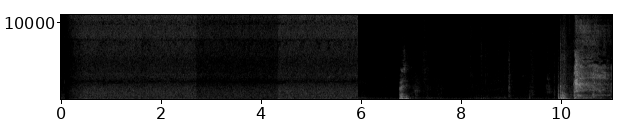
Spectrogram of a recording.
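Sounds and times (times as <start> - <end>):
steady hissing noise: 0.0 - 6.8.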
